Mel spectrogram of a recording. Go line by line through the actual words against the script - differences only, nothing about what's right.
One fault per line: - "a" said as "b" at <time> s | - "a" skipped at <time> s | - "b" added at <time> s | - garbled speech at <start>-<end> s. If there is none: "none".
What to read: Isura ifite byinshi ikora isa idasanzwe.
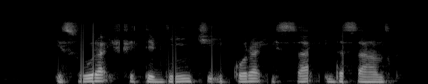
none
